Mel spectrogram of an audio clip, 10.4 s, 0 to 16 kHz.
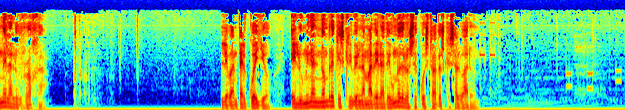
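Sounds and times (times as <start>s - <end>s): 
speech: 0.0s - 0.8s, 3.7s - 8.2s
steady low hiss: 0.0s - 10.4s
mobile phone dual-tone keypad beeps dialing a number: 9.4s - 10.4s.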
